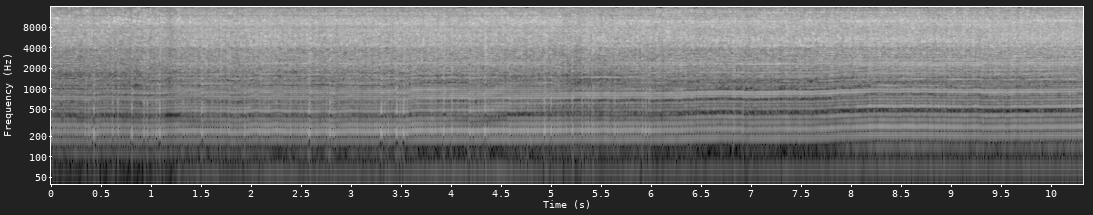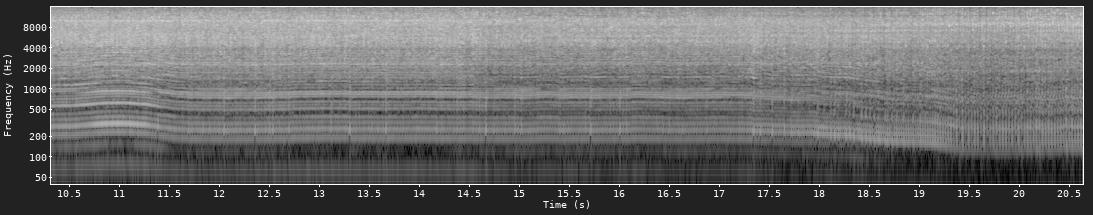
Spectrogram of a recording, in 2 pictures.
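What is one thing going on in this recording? A small model engine screams loudly at high speed outdoors.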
